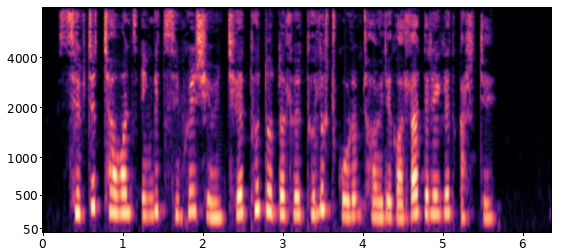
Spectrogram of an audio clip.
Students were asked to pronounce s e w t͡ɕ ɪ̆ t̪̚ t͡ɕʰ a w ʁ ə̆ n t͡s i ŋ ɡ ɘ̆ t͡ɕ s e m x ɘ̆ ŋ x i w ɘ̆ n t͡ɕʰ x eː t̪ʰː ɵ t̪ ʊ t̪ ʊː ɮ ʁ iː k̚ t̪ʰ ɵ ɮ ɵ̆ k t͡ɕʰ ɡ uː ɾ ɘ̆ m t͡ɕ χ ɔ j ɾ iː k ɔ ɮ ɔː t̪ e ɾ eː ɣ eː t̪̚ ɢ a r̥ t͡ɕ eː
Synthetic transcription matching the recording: s e w t͡ɕ ɪ̆ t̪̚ t͡ɕʰ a w ʁ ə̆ n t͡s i ŋ ɡ ɘ̆ t͡ɕ s e m x ɘ̆ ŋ ʃ i w ɘ̆ n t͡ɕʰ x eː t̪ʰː ɵ t̪ ʊ t̪ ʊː ɮ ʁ iː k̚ t̪ʰ ɵ ɮ ɵ̆ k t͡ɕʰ ɡ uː ɾ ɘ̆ m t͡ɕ χ ɔ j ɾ iː k ɔ ɮ ɔː t̪ e ɾ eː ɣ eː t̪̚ ɢ a r̥ t͡ɕ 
